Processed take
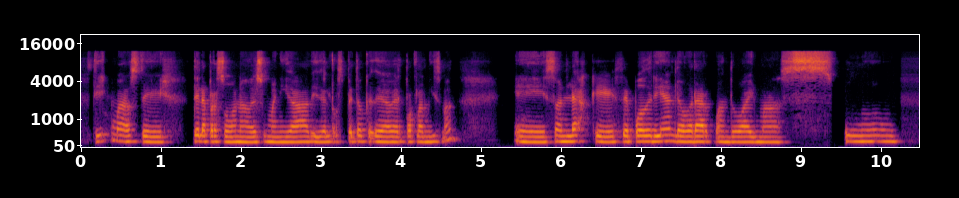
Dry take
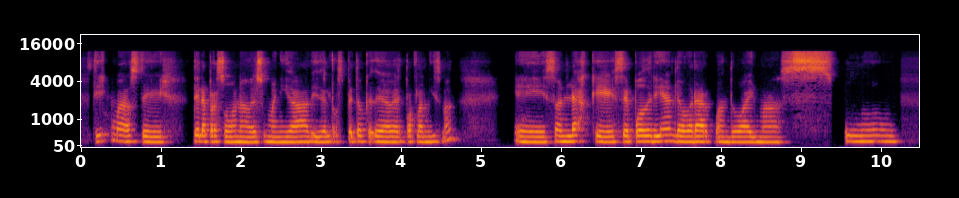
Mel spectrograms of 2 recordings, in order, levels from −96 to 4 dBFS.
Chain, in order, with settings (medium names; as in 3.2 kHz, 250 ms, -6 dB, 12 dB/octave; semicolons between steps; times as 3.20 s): 6.21–6.95 s: low-pass 3.7 kHz -> 1.7 kHz 12 dB/octave; trim -3.5 dB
